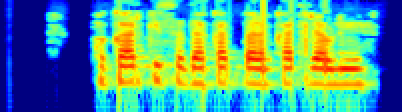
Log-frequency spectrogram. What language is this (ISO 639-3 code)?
pus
